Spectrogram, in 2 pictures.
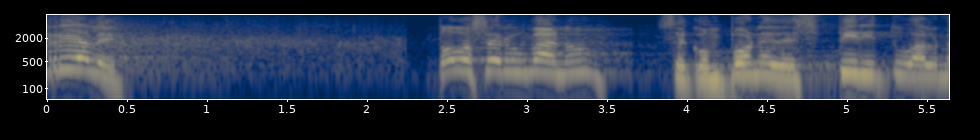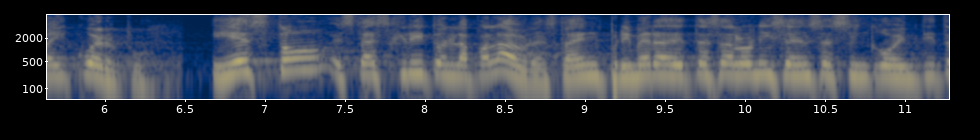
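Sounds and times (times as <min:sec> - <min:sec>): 
audience applause: 0:00.0 - 0:02.3
speech: 0:00.2 - 0:00.6, 0:02.4 - 0:11.2.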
